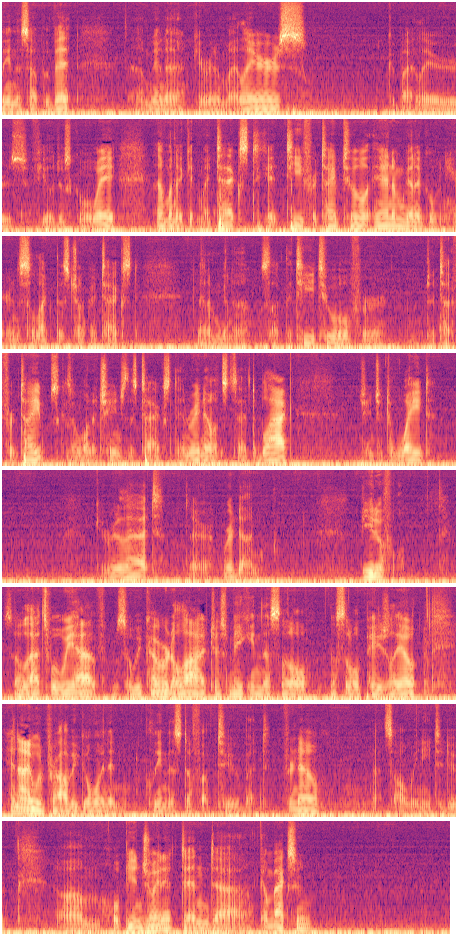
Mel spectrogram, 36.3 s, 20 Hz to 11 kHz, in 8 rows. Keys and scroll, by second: 20.9 super+s.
